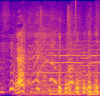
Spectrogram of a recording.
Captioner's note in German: Gelächter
